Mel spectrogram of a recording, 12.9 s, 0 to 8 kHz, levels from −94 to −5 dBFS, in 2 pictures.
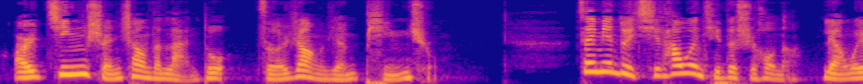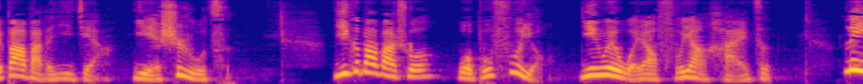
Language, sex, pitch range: Chinese, male, 145-225 Hz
